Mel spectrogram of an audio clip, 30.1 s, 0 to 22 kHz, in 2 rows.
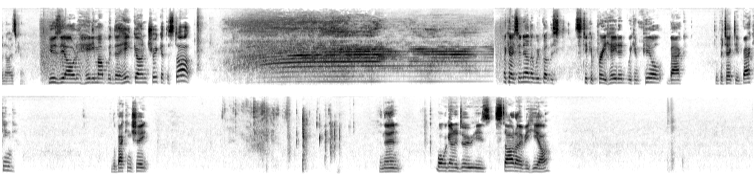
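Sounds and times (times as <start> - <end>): heat gun fan humming: 3.8 - 10.4.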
